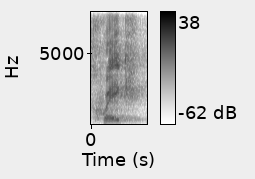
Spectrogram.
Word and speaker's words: Quaich: what we're talking about the system it's pronounced quake and I'll talk in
